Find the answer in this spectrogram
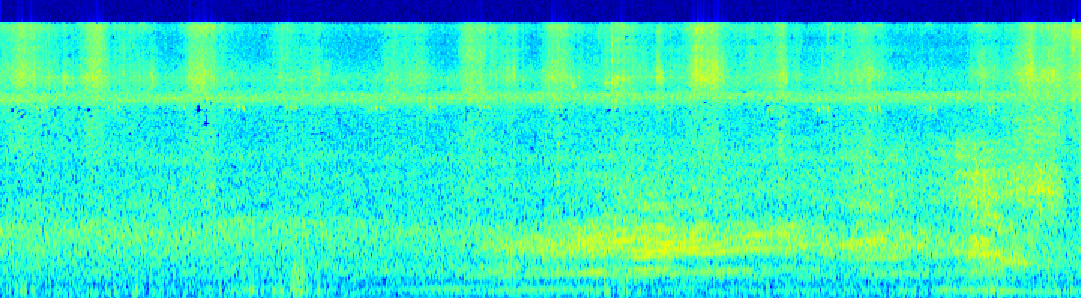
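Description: A distant engine drone swells in from about four seconds in, a steady low hum with higher tones drifting slightly in pitch, over a low rushing noise.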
